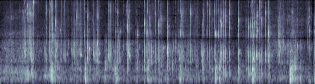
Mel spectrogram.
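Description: Close-up drinking of sparkling water mixed with passion fruit purée: a quick crackle of small wet clicks, with several louder swallows spaced through it, the last and strongest just before she stops.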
